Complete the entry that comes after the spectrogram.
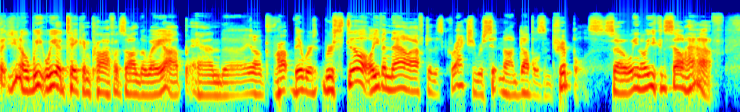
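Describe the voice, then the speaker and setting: A man with a plain, everyday voice at a fairly high pitch, fairly quick and with hardly any pauses, with lively intonation. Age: 60s. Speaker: personal finance columnist. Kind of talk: interview. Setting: remote call.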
